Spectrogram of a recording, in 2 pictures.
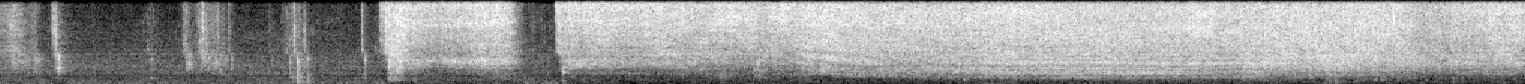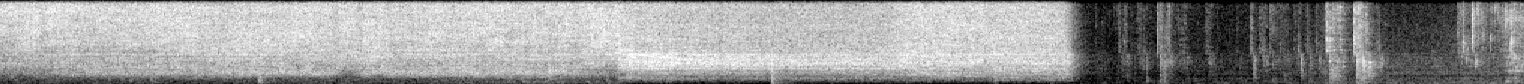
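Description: Kitchen tap running into a stainless steel bowl as sardines are rinsed by hand. The water comes on a couple of seconds in, breaks off briefly, and is shut off a few seconds before the end, with small knocks of handling before and after.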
